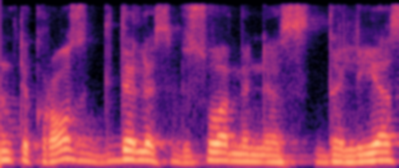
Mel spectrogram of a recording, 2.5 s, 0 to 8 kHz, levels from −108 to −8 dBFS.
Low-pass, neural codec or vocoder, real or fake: 7.2 kHz; none; real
